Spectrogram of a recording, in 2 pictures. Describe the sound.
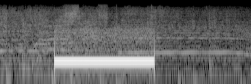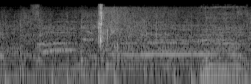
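A single steady ringing tone of an outgoing telephone call, lasting about one second, sounds at mid pitch over a quiet, cluttered background.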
